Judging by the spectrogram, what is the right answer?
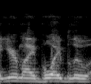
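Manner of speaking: ordinary delivery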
